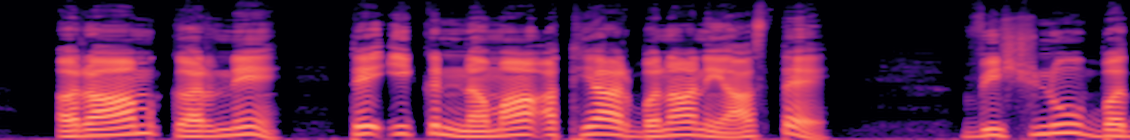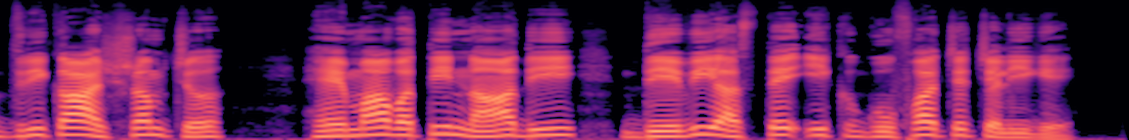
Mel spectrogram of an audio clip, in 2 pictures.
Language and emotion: Dogri, neutral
